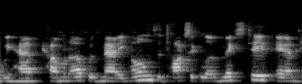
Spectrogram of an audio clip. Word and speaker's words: Mxtty Holmes: you'll actually notice that there's no x it's actually maddie holmes without dx had to be a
